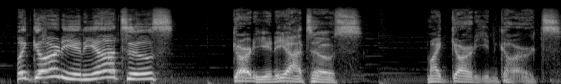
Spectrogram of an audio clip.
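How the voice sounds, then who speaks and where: Over music in the background, a raspy put-on character voice at middle pitch talks at a very slow pace with long, frequent pauses. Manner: putting on a voice.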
